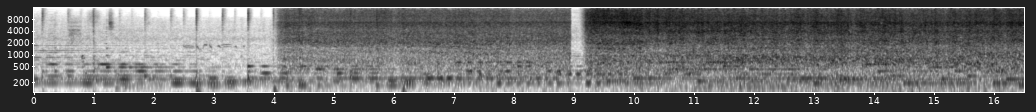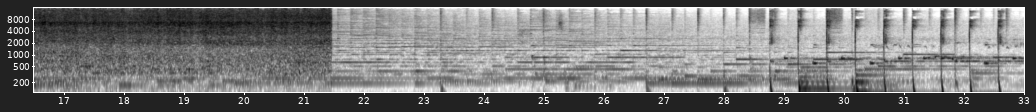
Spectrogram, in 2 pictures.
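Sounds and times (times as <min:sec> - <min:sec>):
soft background music: 0:00.0 - 0:33.0
waterfall rushing: 0:04.0 - 0:21.5.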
